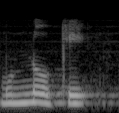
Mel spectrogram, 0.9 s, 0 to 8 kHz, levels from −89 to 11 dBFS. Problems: none marked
